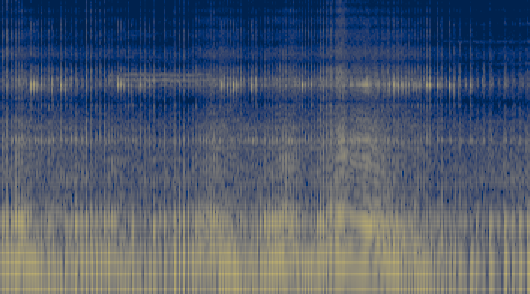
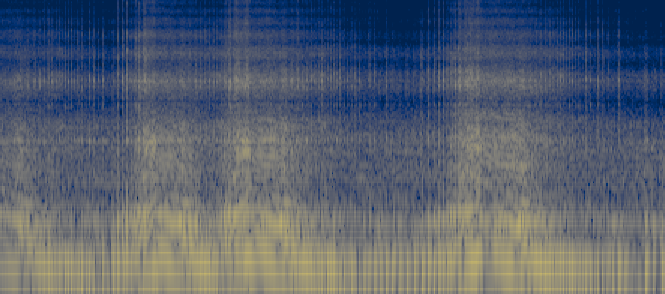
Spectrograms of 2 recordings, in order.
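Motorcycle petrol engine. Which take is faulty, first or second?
first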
